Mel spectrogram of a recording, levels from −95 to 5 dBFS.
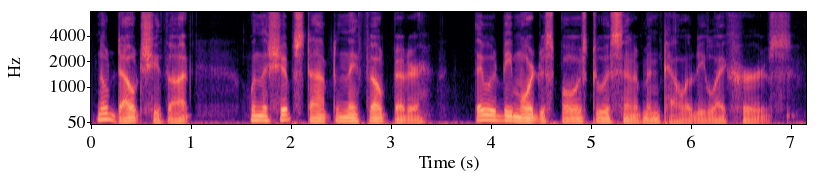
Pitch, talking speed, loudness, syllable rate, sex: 90 Hz, 185 wpm, -19 LUFS, 5.3 syllables/s, male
